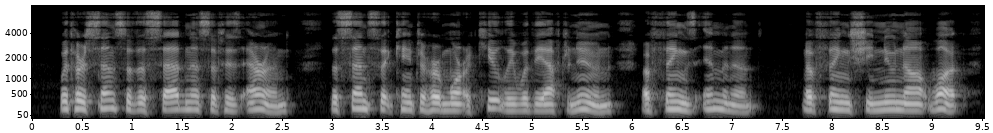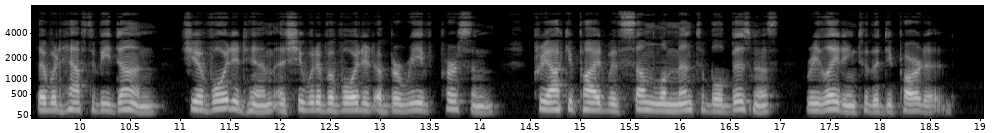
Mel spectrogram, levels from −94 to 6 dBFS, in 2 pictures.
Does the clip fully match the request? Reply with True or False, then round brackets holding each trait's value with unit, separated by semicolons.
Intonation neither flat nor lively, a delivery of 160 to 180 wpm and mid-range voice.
True (3.1 semitones; 175 wpm; 145 Hz)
